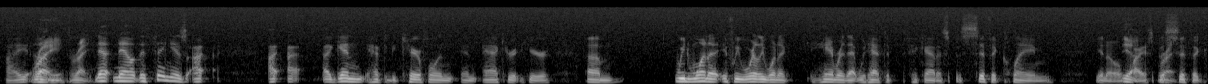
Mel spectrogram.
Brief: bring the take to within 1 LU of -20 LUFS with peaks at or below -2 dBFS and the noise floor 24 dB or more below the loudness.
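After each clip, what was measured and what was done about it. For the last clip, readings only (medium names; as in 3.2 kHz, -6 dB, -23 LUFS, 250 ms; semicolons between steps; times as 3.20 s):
noise floor -44 dBFS; noise floor target -52 dBFS; loudness -28.0 LUFS; peak level -7.5 dBFS; loudness target -20.0 LUFS
-> noise reduction 8 dB, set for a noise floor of -44 dBFS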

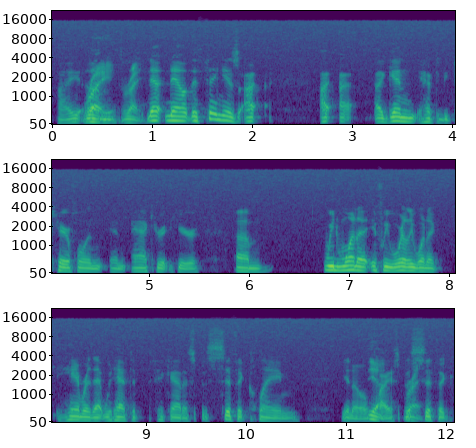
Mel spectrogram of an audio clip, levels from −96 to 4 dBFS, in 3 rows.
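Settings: noise floor -50 dBFS; noise floor target -52 dBFS
-> noise reduction 6 dB, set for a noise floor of -50 dBFS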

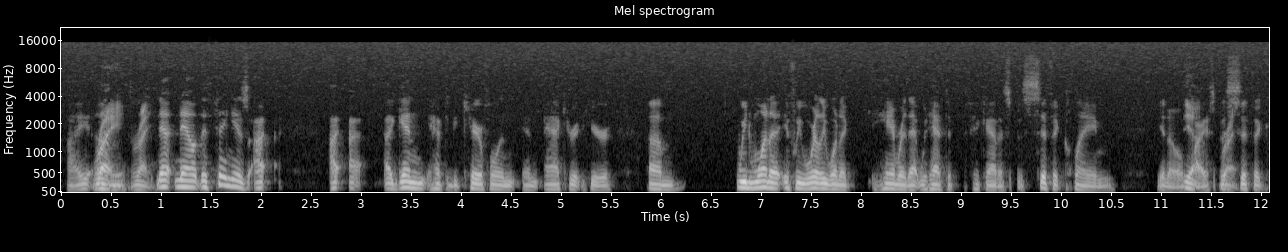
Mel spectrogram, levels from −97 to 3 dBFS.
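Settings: noise floor -54 dBFS; loudness -28.0 LUFS; peak level -7.5 dBFS; loudness target -20.0 LUFS
-> trim +8 dB; peak limiter -2 dBFS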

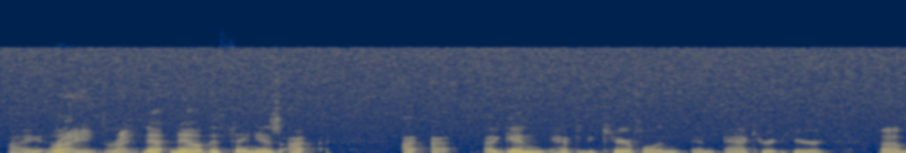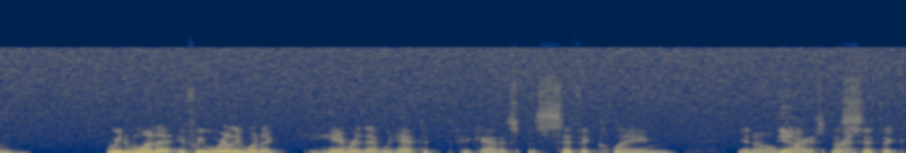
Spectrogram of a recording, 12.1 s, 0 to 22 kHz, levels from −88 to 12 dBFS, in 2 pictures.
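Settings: loudness -20.0 LUFS; peak level -2.0 dBFS; noise floor -46 dBFS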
